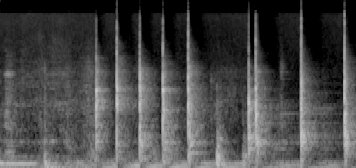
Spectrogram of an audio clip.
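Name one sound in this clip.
A mallet taps a wooden strip into a groove with sharp knocks.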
